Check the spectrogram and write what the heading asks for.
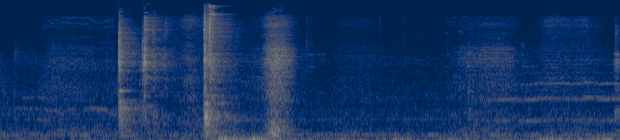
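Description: A few sharp knocks and clanks from a raccoon carcass and its clamps on a metal skinning rig as the carcass is turned around, the loudest about two seconds in, followed by low scraping and handling.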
